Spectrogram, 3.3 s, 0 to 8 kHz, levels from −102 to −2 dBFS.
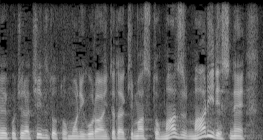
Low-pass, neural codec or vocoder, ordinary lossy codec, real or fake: none; none; none; real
